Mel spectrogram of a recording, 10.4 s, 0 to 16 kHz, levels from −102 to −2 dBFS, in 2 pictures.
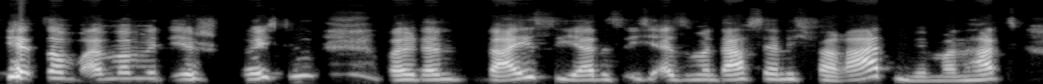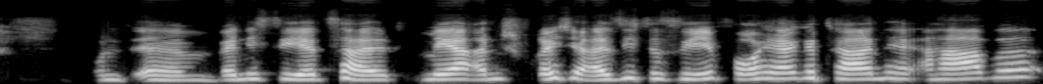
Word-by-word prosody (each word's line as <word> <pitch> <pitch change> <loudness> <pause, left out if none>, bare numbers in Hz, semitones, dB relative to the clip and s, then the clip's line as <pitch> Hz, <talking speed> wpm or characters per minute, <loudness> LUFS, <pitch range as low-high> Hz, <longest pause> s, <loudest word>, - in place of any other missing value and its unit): jetzt 285 -4 +5
auf 265 -2 +2
einmal 255 +4 -2
mit 260 0 -12
ihr 220 +1 -2
sprechen, 245 - -5 0.4
weil 205 +2 +1
dann 210 +1 -3
weiß 320 0 +3
sie 235 - -10
ja, 200 0 0
dass 210 -1 -13
ich 230 - -10
also 200 +1 -6
man 210 -1 -7
darf 215 +3 +3
's - - -18
ja 225 -1 -4
nicht 230 -1 -9
verraten, 215 - +2
wen 165 0 -13
man 170 +3 -7
hat. 225 +3 +2 0.6
Und, 200 -1 -10
ähm, 190 -1 -2
wenn 205 +2 -1
ich 235 -1 -3
sie 225 -2 -2
jetzt 210 0 +2
halt 200 -1 +4
mehr 220 +1 +5
anspreche, 240 +3 -1
als 205 +4 +3
ich 270 -1 -2
das 240 -3 -7
je 235 +3 +1
vorher 250 +2 +2
getan 240 -3 +3
hä 240 -3 -4
habe, 255 +8 +2
225 Hz, 230 wpm, -23 LUFS, 205-250 Hz, 0.6 s, jetzt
